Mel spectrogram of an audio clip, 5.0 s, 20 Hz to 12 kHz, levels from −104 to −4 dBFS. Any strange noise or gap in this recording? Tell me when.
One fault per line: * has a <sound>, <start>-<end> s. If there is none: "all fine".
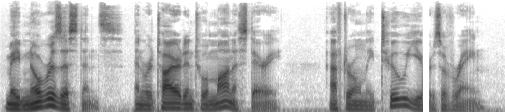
* has a dropout, 4.2-4.3 s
